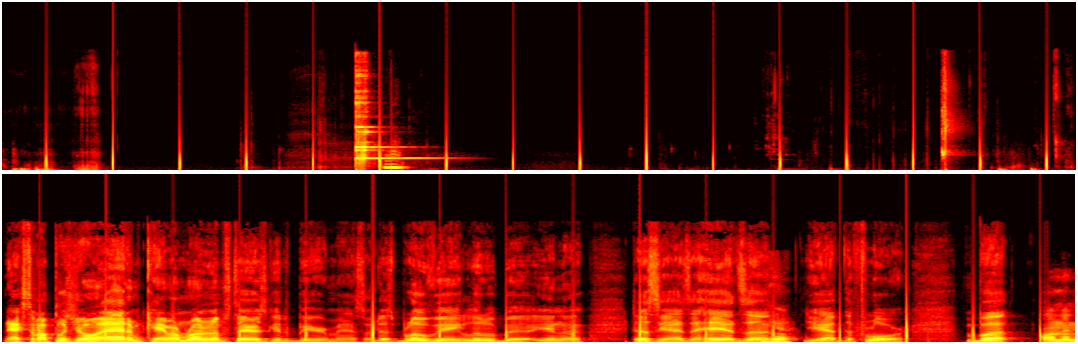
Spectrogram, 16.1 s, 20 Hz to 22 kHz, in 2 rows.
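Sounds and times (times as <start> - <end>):
glass clinking: 2.6 - 3.4
ticking of sharp clicks: 4.8 - 8.0, 9.8 - 15.9
speech: 8.1 - 16.0.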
